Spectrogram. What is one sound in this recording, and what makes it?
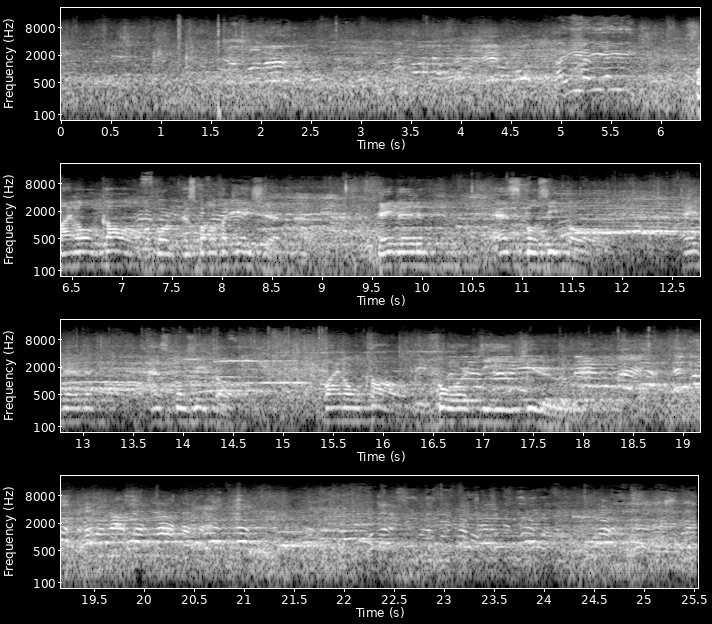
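A crowd of spectators chatters and shouts in a large hall.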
